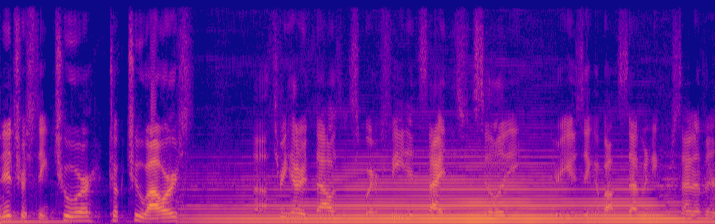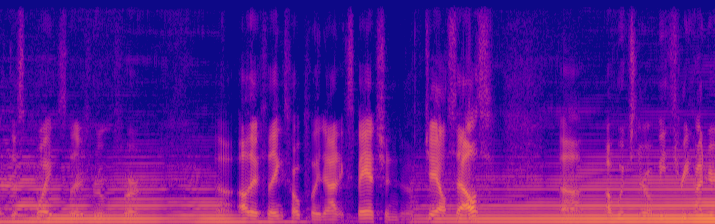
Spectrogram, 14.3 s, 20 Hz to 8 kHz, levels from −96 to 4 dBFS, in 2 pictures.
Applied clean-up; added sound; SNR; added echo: none; Bowed string instrument; -4 dB; none.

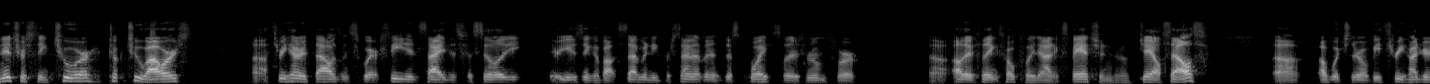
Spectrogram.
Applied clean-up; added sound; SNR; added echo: neural mask model Resemble Enhance denoiser.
